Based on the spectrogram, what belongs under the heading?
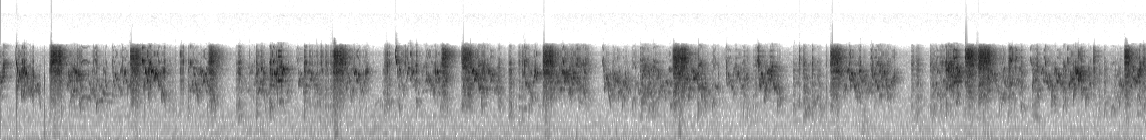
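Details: Three caged budgies eating kale produce a long run of lively, high-pitched chattering chirps, dense and unbroken, rising and falling in loudness throughout.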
